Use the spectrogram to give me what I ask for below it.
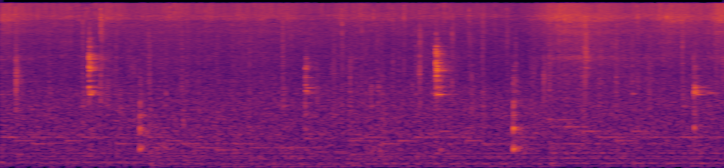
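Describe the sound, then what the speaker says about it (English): Chanterelle and cremini mushrooms sauté in a pan at a cooking event, giving a steady, moderate sizzle with occasional light clicks and stirring scrapes, no talking. "And then we're just gonna saute those a little bit."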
